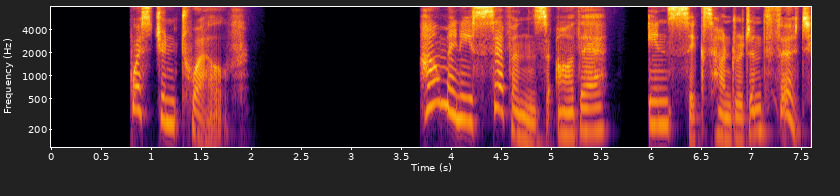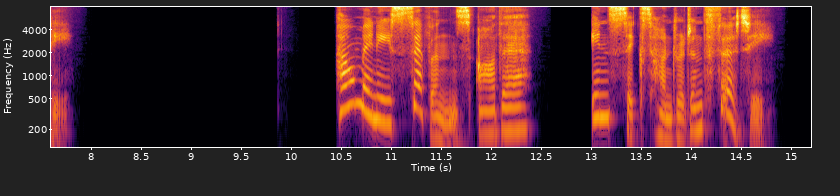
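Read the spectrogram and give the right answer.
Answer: 90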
